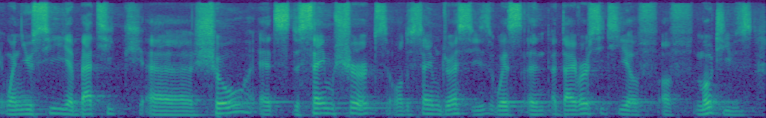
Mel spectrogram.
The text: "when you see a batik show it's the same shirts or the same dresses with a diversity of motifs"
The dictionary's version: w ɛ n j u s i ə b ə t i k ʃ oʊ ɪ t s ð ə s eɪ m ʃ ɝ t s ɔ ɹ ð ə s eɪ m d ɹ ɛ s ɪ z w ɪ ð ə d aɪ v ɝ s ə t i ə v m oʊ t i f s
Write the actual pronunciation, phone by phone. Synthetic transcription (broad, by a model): w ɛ n j u s i ə b ə t i k ʃ oʊ ɪ t s ð ə s eɪ m ʃ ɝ t ɔ ɹ ð ə s eɪ m d ɹ ɛ s ɪ z w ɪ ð ə d aɪ v ɝ s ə t i ə v m oʊ t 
